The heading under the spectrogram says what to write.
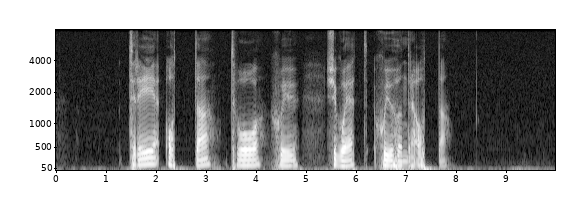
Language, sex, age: Swedish, male, 33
